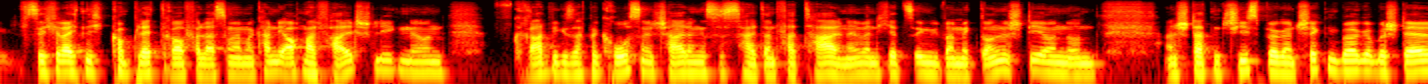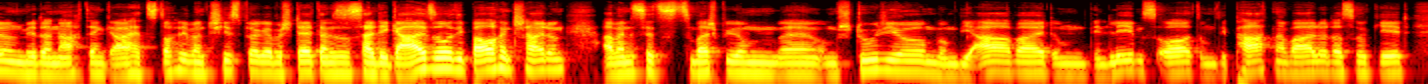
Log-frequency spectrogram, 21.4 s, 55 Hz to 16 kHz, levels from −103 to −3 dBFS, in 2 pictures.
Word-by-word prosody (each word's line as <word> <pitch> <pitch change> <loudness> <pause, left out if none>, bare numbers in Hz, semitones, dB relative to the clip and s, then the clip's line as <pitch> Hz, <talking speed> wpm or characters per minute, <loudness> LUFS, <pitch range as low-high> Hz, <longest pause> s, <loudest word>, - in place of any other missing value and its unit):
sich 130 -1 -2
vielleicht 130 0 +2
nicht 130 -1 -5
komplett 120 -2 -1
drauf 110 -1 +1
verlassen, 105 +1 -2
weil 110 - -3
man 110 0 -6
kann 125 -1 -3
ja 120 - +2
auch 115 - -4
mal 120 -3 +2
falsch 125 +4 -2
liegen, 140 -1 -8
ne, 125 0 -6
und 125 -1 -7 0.5
grad, 115 +3 -3
wie - - -3
gesagt, 120 -1 -6
bei 125 - -4
großen 130 +2 0
Entscheidungen 120 0 -2
ist 120 0 -3
es 120 +1 +1
halt 105 - -3
dann 110 - -3
fatal, 115 +1 0
ne, 105 +3 -4
wenn 115 -1 -3
ich 115 - -12
jetzt 120 - -3
irgendwie 120 -2 -2
bei 110 - -3
McDonald's 110 +5 -3
stehe 135 -2 -3
und 120 -2 -2
und 110 0 -5 0.4
anstatt 115 +2 +1
'n 125 - -4
Cheeseburger 125 -1 +1
'n - - -3
Chicken 145 +2 -2
Burger 135 -1 +1
bestelle 130 +2 +3
und 130 -2 -1
mir 120 0 -1
danach 115 0 -1
denke: 115 -3 -4
„Ah, 110 - +3
hättest 130 +3 -2
doch 125 - -1
lieber 135 -3 -2
'n 125 - -2
Cheeseburger 130 0 -1
bestellt“, 125 +1 +2
dann 120 - +3
ist 120 - -1
es 120 +1 +4
halt 120 -1 +5
egal 115 +7 +7
so 165 0 +7
die 150 - +1
Bauchentscheidung, 150 +1 +4 0.3
aber 115 +2 +2
wenn 120 - +1
es 120 - +6
jetzt 130 -1 +3
zum 125 - -4
Beispiel 125 0 +1
um, 120 -2 -2
äh 115 0 -1
um 110 0 -7
das 110 - -3
Studium, 140 -3 -2
um 110 0 -6
die 110 - -3
Arbeit, 125 -1 +1
um 110 -1 -9
den 105 -1 -12
Lebensort, 125 -1 -1
um 110 0 -12
die 115 - -15
Partnerwahl 125 -1 0
oder 125 -1 -2
so 125 -1 -5
geht, 125 0 -3
125 Hz, 240 wpm, -23 LUFS, 115-130 Hz, 0.5 s, egal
